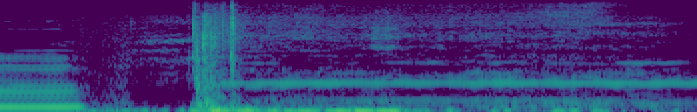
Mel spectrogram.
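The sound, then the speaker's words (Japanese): A window slides shut with a sharp clunk near the start, on a day of very bad weather, followed by a steady mechanical whir and faint rumble, with no talking over it. “ちょっと待ってね。今、窓開けてるんで。”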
